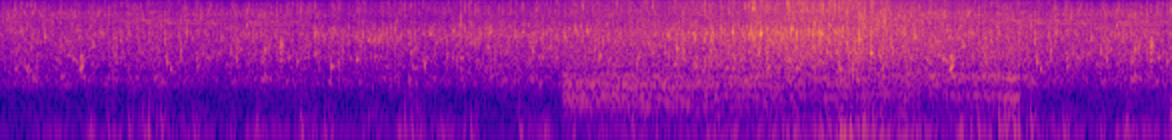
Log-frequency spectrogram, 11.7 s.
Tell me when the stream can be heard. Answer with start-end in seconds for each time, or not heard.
0.0-11.6.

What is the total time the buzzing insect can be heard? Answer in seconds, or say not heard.
5 s.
